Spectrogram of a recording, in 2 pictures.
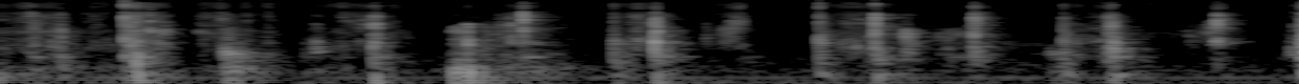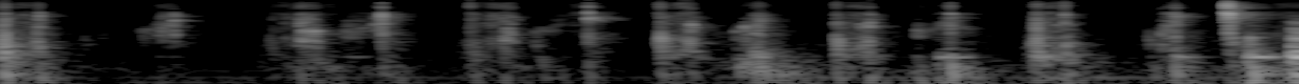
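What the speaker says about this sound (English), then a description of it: "This is a weekly reading for Gemini, so a good shuffle first of all" Tarot cards are shuffled by hand at a table in a rapid run of crisp, close riffling bursts, each brief flurry of snaps separated by short pauses.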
